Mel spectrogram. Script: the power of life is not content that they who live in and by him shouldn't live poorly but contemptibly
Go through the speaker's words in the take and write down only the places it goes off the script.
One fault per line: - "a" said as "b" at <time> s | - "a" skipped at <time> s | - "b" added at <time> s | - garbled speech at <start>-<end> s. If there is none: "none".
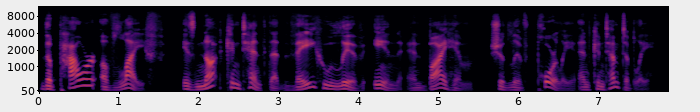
- "shouldn't" said as "should" at 5.6 s
- "but" said as "and" at 6.7 s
